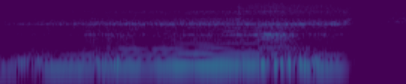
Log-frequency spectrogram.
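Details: Two miniature potbellied pigs sleeping in fresh straw snore in a low, rumbling, nasal drone, relaxed and seemingly dreaming.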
